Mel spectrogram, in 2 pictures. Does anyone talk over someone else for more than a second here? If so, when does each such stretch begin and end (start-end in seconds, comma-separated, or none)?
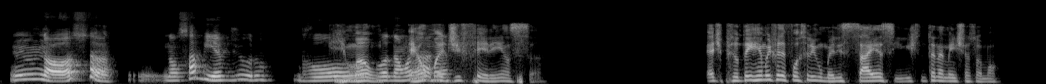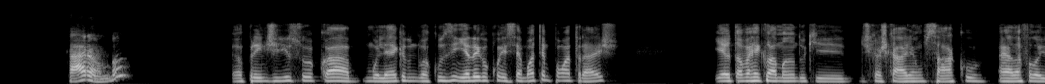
3.3-4.6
